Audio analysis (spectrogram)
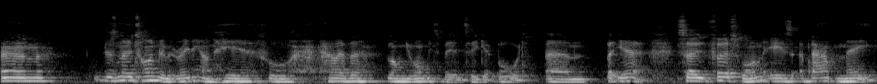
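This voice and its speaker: Audible room echo surrounds a man's somewhat breathy voice, dark and mellow in tone and fairly high in pitch. He speaks at a moderate pace with ordinary pitch variation. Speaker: musical theatre actor. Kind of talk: live Q&A. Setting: live video stream. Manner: hesitant, many fillers.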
